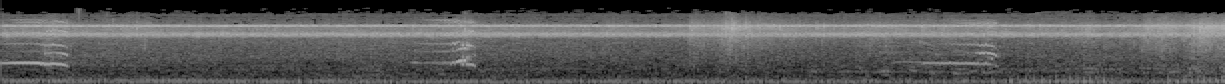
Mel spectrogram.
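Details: Monkey named Lori, unable to use her legs, calling to Amari for help getting up a tree among other little baby monkeys; three clear tonal calls, each slightly falling, spaced about three and a half seconds apart, over a steady high insect-like hiss.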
